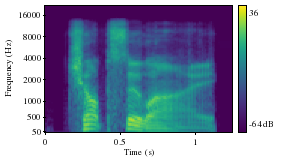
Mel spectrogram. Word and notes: chop suey: British English

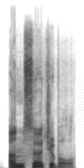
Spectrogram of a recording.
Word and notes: unsearchable: British English

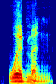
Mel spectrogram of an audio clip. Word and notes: woodman: American English

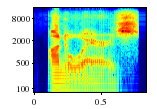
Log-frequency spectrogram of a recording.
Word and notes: unawares: American English

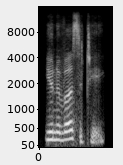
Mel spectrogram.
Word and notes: university: Indian

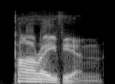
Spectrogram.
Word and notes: par avion: British English

